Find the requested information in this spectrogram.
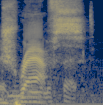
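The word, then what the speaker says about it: draughts: for him thus far oh that's pronounced drafts the drafts I always thought it was Drops possibility of finding something stronger I have pronounced that wrong for so long problem being that the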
